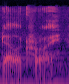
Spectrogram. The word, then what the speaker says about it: Delroy: Bobby and Harry Jones and Dicky Delroy, the villagers pronounced his name Delacroy, eventually made a great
